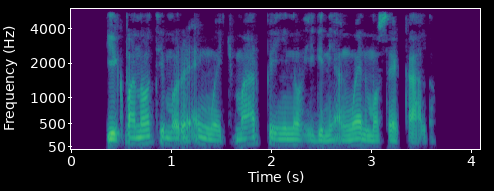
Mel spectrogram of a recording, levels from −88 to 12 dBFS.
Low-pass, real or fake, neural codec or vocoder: 5.4 kHz; real; none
